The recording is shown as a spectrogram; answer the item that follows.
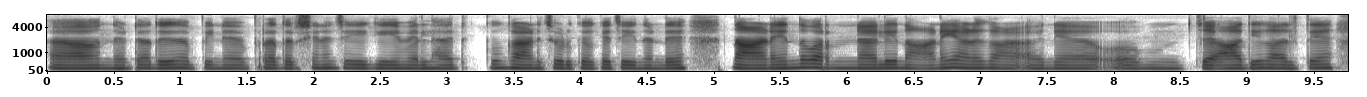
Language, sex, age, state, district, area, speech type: Malayalam, female, 45-60, Kerala, Kozhikode, urban, spontaneous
